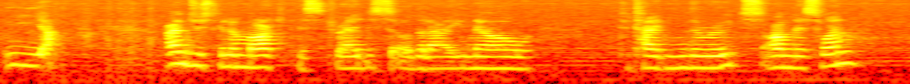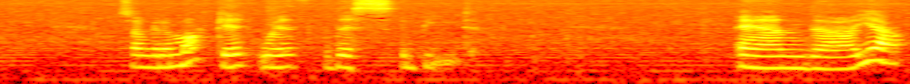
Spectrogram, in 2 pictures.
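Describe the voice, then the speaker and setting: A young woman with a hoarse voice from a cold, chatting casually to camera at home, rambling with lots of ums and likes. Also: mid-range voice, fairly even intonation, takes it slowly, long pauses, sharp tone, slight background noise, rough recording. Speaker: vlogger.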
